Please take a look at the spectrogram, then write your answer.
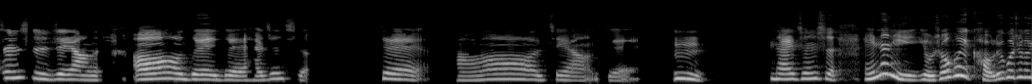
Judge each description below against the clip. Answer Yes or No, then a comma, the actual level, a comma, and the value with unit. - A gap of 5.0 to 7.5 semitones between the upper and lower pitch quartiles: No, average, 4.1 semitones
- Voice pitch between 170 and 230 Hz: No, high, 240 Hz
